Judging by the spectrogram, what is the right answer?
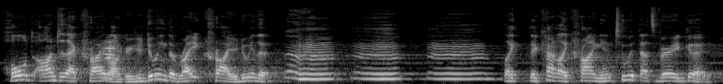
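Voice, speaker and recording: A man's voice: a little high, fast talker, few pauses. A man giving a singing lesson as voice teacher, patiently explaining and singing vowels to show them.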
